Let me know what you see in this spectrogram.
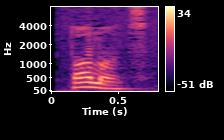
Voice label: Help, slovak

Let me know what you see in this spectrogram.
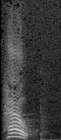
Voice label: "Help", english

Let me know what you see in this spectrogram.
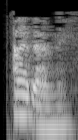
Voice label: Arabic

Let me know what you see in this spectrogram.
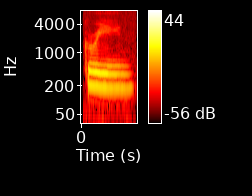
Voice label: "green", english

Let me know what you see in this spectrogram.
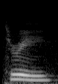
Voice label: "three", English

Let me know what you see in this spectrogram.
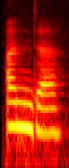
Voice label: "under", English

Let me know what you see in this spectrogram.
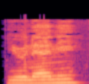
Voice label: "Greek", egyptian

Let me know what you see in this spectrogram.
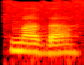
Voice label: "mother", english

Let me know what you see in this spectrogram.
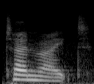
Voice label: "Turn right", English

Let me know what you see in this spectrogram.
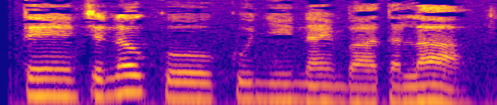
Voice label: Can you help me, burmese

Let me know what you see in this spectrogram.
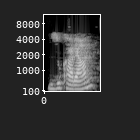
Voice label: "toilet", Armenian

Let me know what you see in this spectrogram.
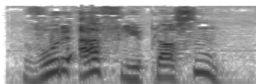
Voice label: Where is the airport, norwegian

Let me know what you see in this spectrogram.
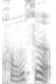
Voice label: "red", mandarin

